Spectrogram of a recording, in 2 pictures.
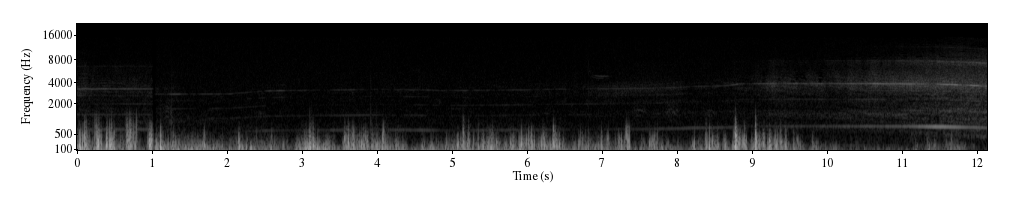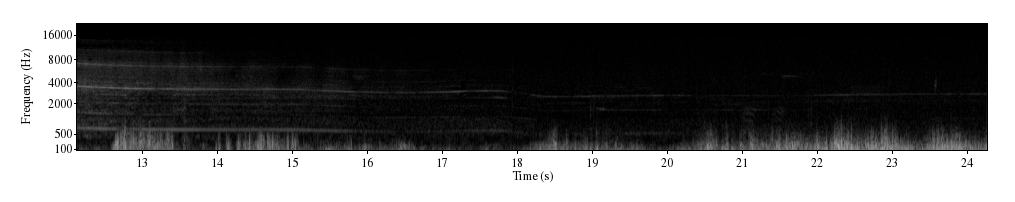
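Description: A small model plane's engine whines high overhead, rising and then falling in pitch as it passes.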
